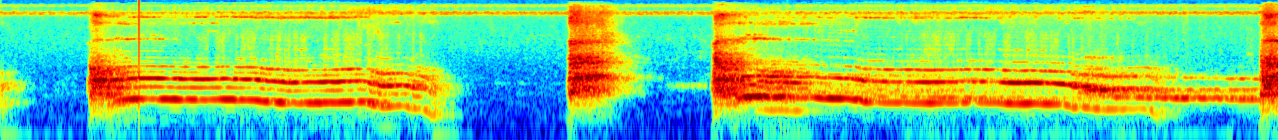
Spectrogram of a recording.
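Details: German Shepherd howling in drawn-out tonal wails, a long slightly wavering howl, a brief yelp, then another long howl that dips and rises, separated by short silences.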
